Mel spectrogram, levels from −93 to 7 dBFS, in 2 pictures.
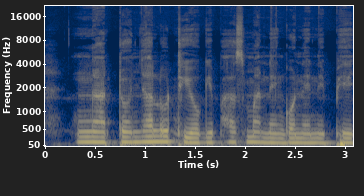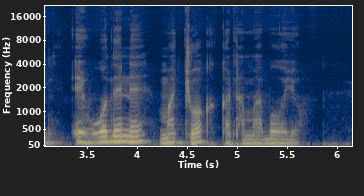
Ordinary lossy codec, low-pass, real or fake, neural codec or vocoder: none; none; real; none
